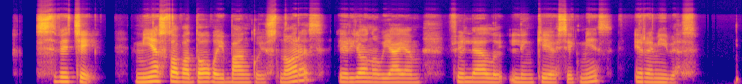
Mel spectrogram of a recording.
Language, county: Lithuanian, Kaunas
